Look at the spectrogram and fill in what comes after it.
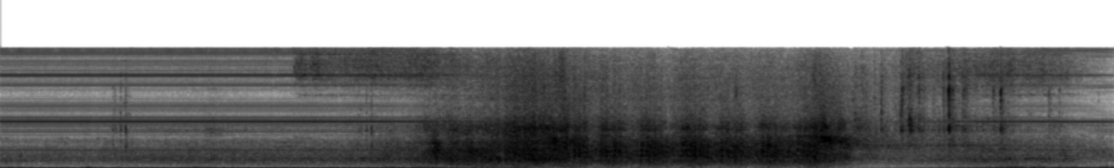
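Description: Amtrak Acela Express high-speed electric trainset passing at speed. A rush of wheel and air noise swells about four seconds in and fades away around nine seconds, over a steady low rumble.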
